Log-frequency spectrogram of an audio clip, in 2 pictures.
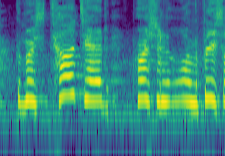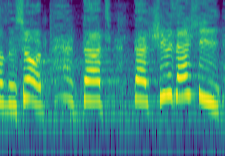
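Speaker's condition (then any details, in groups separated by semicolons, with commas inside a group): Cerebral palsy; from birth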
